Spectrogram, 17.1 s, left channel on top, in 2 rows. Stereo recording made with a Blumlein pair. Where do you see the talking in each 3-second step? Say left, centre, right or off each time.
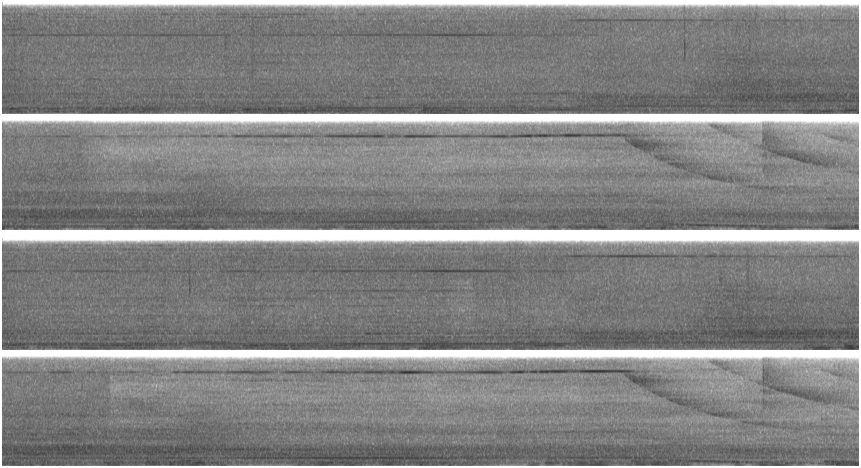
left, left, centre, right, right, right.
